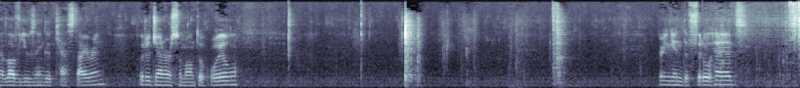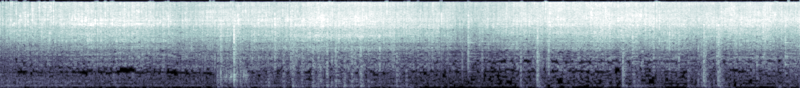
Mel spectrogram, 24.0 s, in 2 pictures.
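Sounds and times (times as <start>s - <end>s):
vegetables sizzling in hot oil: 11.7s - 24.0s
wooden spoon knocking pan: 15.3s - 18.2s, 21.2s - 21.7s.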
